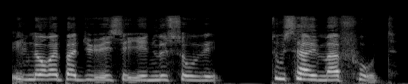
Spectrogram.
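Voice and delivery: put-on a child blaming herself, close to tears; guilty little girl. Oli blames herself for Warren's death, high tearful child.

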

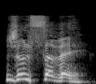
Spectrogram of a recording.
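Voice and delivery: high, triumphant exclamation; exclaiming. A narrator's reading. Matt to the bodyguard he has found out, exclaiming. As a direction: blurt it out as a gleeful discovery. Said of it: "s'exclama-t-il".

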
